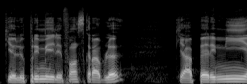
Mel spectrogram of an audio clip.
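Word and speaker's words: Scrabble: fan de scrable d'ailleurs on dit pas screbol bon ça dépend le scrable là ça ça c'est c'est une prononciation française voilà Scrib là maintenant ça c'est une intonation anglaise VO anglaise bon en français quand on parle on dit scrable fais un coucou à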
